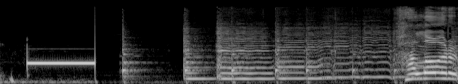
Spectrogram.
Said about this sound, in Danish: Hello, please leave a message after the tone.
